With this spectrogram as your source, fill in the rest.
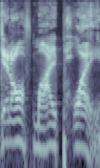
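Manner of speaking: very slow, deliberate delivery, every word drawn out. Doing an impression of Harrison Ford in Air Force One: Harrison Ford impression. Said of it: "can I do my impression of Harrison Ford in that movie?".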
